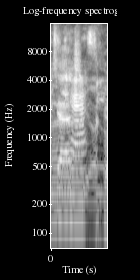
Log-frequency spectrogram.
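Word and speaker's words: Kasi: It's Cassie. – Oh, I was calling her Casey, so you're right.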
